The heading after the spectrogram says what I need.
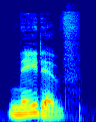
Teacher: it's a T coming between 2 vowel sounds, will be a flap T, sounds like a D.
